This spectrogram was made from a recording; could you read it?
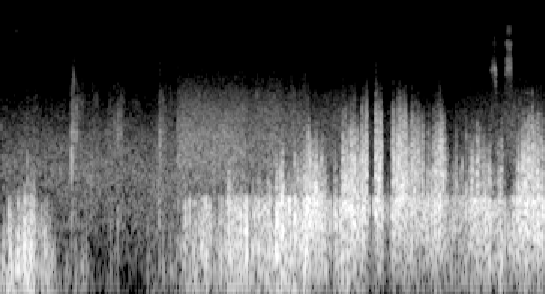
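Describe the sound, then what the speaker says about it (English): Gusty wind buffets the microphone in uneven rushes, with footsteps and light rustling mixed in nearby. "It's also very windy, as you can see."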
